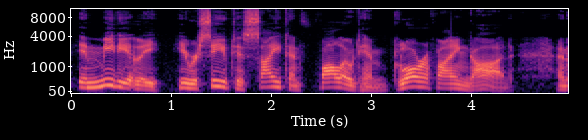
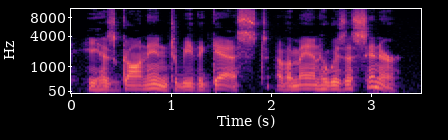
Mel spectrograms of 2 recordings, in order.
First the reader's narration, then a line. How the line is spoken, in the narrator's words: they all murmured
